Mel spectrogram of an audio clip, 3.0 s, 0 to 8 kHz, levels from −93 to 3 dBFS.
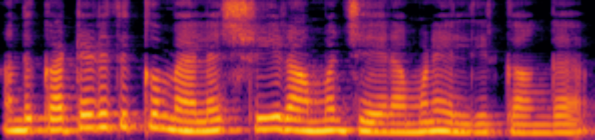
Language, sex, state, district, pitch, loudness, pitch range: Tamil, female, Tamil Nadu, Nilgiris, 215 Hz, -14 LUFS, 190-235 Hz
